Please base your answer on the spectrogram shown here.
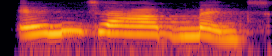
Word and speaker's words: enjambment: In the same manner, the poetical device which you are going to know today is enjambment. Come on, pronounce with it.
